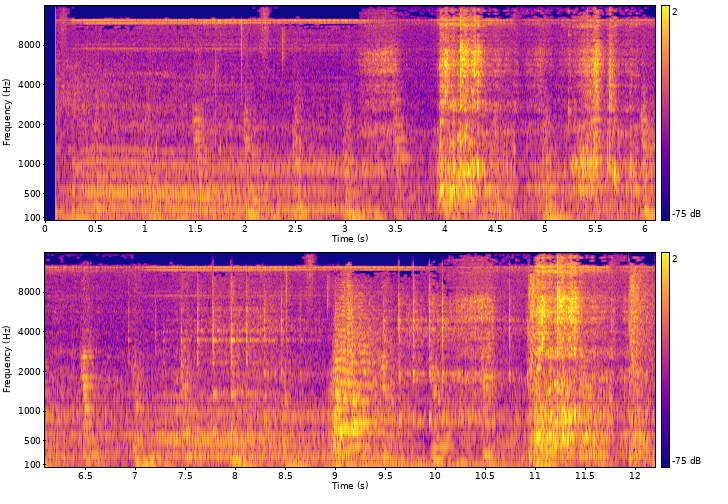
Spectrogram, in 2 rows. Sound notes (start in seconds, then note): 0.7 growling; 3.6 snarling; 5.6 purring; 9.2 snarling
